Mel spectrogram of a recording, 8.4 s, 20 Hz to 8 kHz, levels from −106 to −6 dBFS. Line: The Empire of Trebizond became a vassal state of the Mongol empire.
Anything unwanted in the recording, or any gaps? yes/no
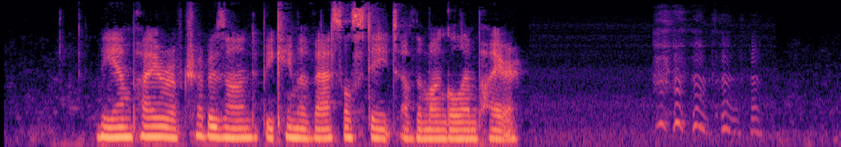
yes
